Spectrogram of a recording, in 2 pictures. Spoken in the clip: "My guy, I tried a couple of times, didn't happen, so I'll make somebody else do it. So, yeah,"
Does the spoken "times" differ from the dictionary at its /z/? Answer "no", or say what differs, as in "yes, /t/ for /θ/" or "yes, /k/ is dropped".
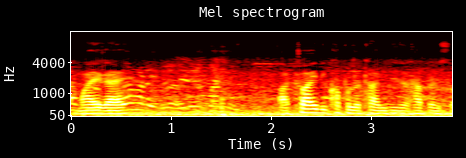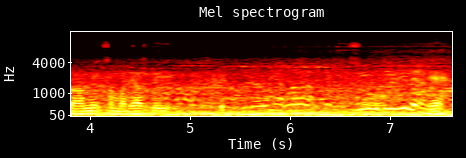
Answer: yes, /z/ is dropped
